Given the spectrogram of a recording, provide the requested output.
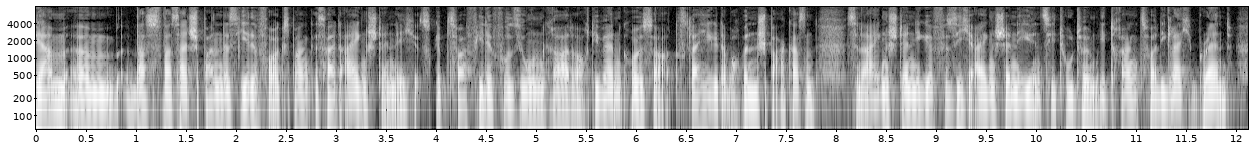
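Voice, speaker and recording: Over noticeable background noise, the speech runs at a very fast pace with hardly any pauses. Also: man, medium pitch for a man, ordinary pitch variation. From Münsterland, Germany (Rheine area). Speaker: real estate company CEO. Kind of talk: podcast interview.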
